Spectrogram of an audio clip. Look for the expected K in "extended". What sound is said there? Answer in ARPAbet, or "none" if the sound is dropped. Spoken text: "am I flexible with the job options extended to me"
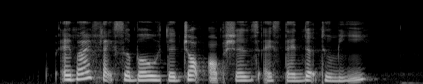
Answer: none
